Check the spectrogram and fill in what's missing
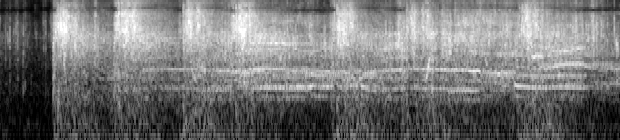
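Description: Weapon fire aimed at tentacles in the Dead Space video game: a dense run of heavy booming blasts and rumbling impacts, loud and close, with a sustained droning tone under the barrage and no speech.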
